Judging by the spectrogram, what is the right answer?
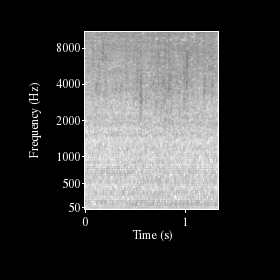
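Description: Tap water runs steadily into a kitchen sink while doves are rinsed of heavy cream, a dense, even splashing hiss with no voices.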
